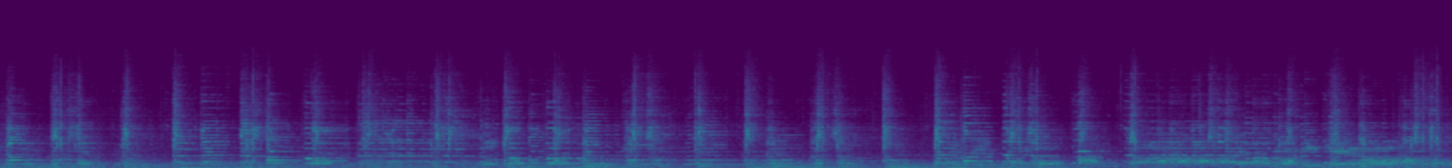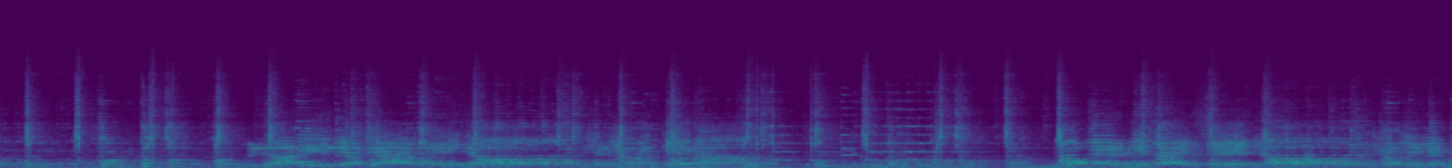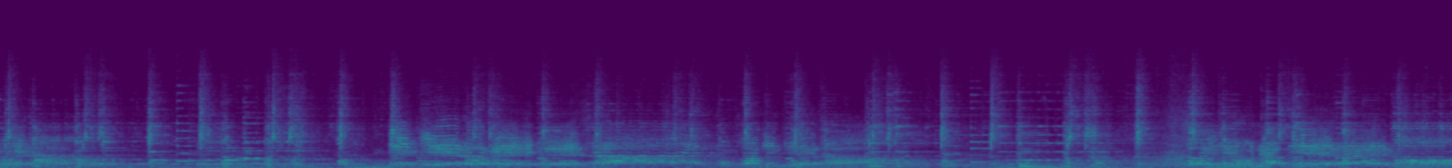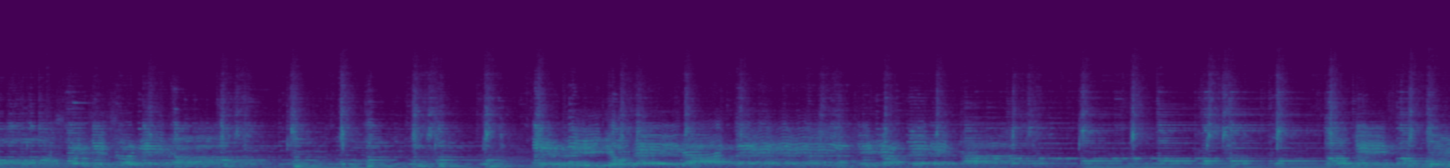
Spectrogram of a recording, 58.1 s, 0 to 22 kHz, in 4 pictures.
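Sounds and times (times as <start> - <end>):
strummed plucked strings: 0.0 - 58.0
group singing in unison: 9.3 - 15.4, 16.0 - 22.6, 25.0 - 30.4, 32.9 - 38.8, 40.4 - 46.9, 48.6 - 54.5, 56.7 - 58.0.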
